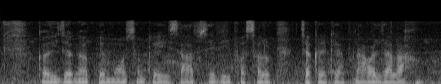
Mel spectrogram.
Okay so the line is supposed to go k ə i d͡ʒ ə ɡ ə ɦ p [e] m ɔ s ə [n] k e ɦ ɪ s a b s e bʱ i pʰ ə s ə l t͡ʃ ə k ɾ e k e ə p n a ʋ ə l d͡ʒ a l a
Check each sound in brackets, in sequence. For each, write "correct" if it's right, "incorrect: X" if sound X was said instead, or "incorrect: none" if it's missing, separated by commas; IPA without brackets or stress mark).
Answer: correct, incorrect: m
